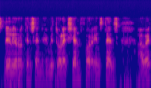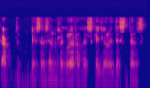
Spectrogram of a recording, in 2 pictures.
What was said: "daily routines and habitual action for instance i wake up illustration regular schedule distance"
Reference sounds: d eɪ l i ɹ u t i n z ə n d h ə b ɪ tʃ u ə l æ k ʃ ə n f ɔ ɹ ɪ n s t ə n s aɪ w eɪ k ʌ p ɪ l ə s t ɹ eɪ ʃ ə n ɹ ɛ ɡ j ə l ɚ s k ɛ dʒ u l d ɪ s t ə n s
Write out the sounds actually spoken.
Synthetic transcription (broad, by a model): d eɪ l i ɹ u t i n s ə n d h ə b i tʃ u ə l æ k s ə n f ɔ ɹ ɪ n s t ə n s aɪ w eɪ k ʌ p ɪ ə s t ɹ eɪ s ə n ɹ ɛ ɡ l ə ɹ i s k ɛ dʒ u l d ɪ s t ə n s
